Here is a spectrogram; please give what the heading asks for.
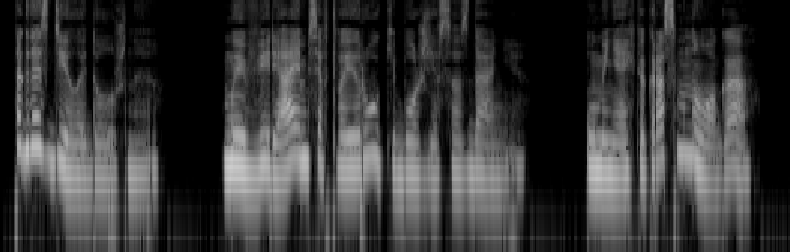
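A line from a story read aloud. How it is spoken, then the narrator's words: Gentle, smiling. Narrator (Russian): папа Римский мягко улыбнулся и произнес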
